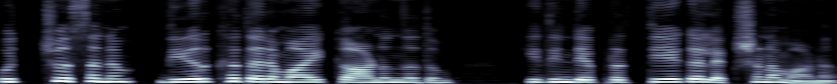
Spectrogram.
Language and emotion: Malayalam, neutral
